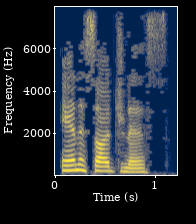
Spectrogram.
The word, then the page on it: anisogenous: British English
